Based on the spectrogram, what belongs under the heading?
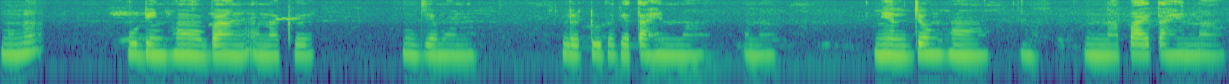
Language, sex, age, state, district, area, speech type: Santali, female, 45-60, Odisha, Mayurbhanj, rural, spontaneous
